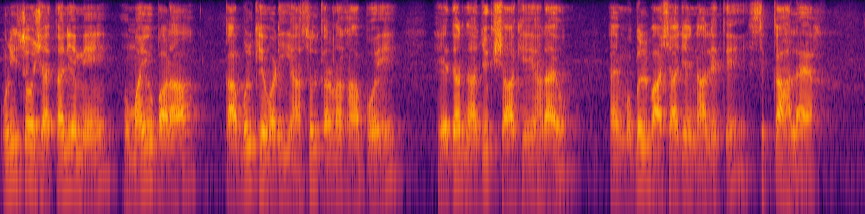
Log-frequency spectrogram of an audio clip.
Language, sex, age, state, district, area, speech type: Sindhi, male, 45-60, Maharashtra, Thane, urban, read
